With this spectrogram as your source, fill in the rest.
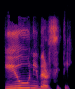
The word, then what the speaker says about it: university: La U, cuando digo universidad, digo university. La U se pronuncia U, en ese caso, en la palabra university. Aquí la U se pronuncia como A, ¿ya?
